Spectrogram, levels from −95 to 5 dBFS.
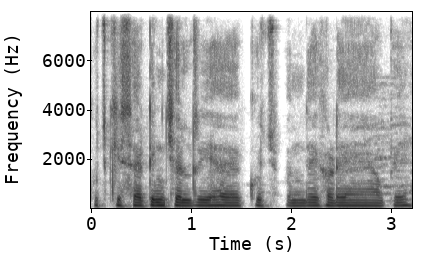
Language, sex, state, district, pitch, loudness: Hindi, male, Haryana, Jhajjar, 115 Hz, -16 LUFS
